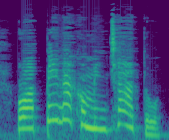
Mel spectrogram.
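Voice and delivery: put-on high-pitched baby-doll defiance; bratty baby voice. Doll warns before toppling the tower, bratty baby. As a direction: boast like a naughty baby.

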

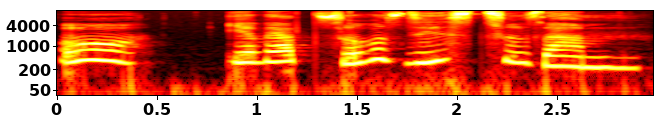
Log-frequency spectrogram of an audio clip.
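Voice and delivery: put-on gushing girl, high and loud. A narrator's reading. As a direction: swoon over the couple. Sagte Mimi.

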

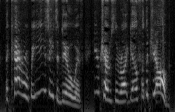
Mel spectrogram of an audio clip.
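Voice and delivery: put-on very high, squeaky girlish voice; squeaky, boastful and loud by the end; Harley. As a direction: chirp it brightly, way up high. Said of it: "with Harley adding".

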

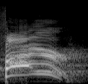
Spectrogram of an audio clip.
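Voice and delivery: high, loud alarm shout; sudden full-voiced high yell. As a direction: yell it like raising a false alarm. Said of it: "we just yell out".

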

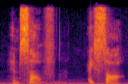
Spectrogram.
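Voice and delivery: emphatic, horrified naming; choked with terror. A narrator's reading. Terrified wife tells her husband what she saw, choking. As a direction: break off as if choking on it. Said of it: "she choked".

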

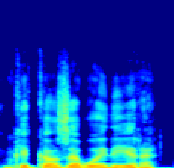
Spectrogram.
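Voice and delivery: strained high-pitched question; unnaturally high. A narrator's reading. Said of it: "la mia voce suonò innaturalmente acuta".

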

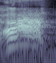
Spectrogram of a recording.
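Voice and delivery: high, loud short shriek; startled scream. Real, not acted. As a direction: yelp in sudden panic. Startled while playing.

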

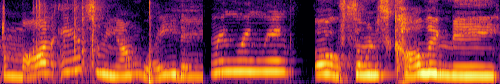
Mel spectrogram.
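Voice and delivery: normal talking voice

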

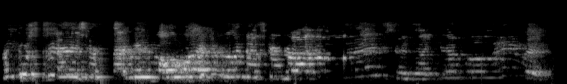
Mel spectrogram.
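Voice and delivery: high-pitched, gushing congratulations; excited squeal, stretched out with lots of intonation; thrilled surprise. Shown as a demonstration. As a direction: react to wonderful news with amazed delight. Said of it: "add variety when you speak, pronunciation, intonation".

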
